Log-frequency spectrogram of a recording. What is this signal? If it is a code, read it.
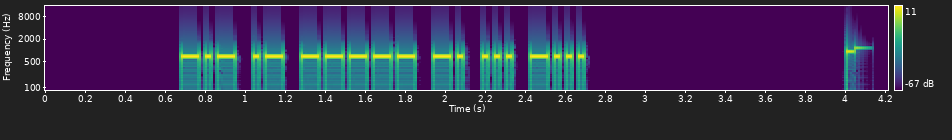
Morse code, heard as a keyed tone, about 40 wpm, 700 Hz. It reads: KA0NSB
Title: USA Call Signs 40wpm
